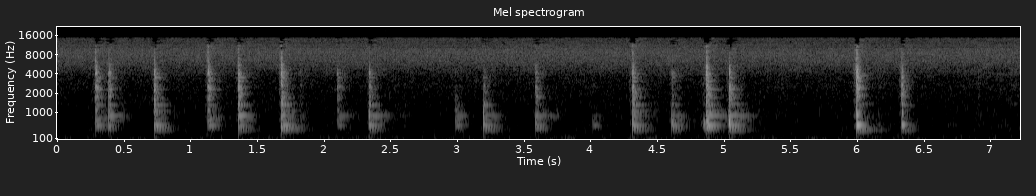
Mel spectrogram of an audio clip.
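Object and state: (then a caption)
Metal tea tin tapped with fingernails. Long painted nails slowly tap a small, hollow, square white-painted metal tea tin (Mr. Strong English Breakfast), held in the hand with its lid on. A slow, uneven series of soft, light ticks each give a brief hollow metallic ping around 550 Hz, with a bright edge that dies away almost at once.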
